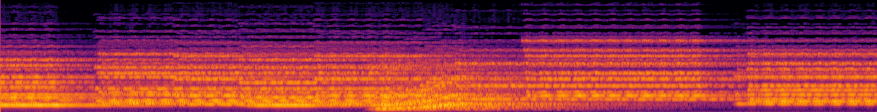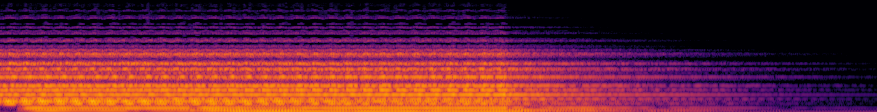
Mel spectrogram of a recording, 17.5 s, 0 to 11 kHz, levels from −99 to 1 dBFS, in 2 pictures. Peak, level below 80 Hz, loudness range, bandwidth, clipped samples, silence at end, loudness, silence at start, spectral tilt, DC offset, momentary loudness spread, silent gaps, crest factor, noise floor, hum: -6 dBFS; -34 dBFS; 6 LU; 7 kHz; under 0.1%; 2.3 s; -20 LUFS; 0 s; -8.5 dB/octave; under 0.1%; 7 LU; none; 16 dB; -74 dBFS; none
